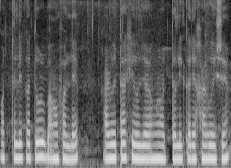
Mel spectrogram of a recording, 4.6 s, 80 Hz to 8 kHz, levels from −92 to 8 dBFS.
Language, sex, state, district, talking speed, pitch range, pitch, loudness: Assamese, female, Assam, Sonitpur, 115 wpm, 190-205 Hz, 195 Hz, -13 LUFS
